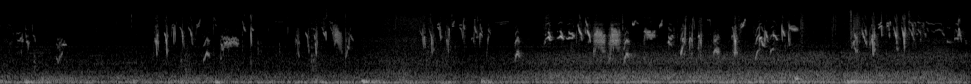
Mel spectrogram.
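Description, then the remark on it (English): A fox sparrow sings softly, a quiet song of sweet canary-like warbled phrases repeating continuously over a steady low rumble of background noise, with no voices. “Okay, here's a fox sparrow a couple of weeks ago.”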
